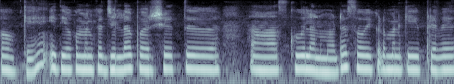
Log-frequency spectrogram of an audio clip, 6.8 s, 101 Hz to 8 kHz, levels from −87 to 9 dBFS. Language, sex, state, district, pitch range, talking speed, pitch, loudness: Telugu, female, Andhra Pradesh, Krishna, 210-225 Hz, 115 wpm, 215 Hz, -13 LUFS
